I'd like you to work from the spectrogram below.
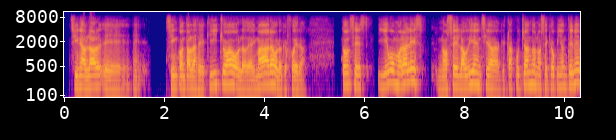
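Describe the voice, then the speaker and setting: A man from Tucumán with an Argentine accent, calling in by phone and giving a reflective, halting comment. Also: a little high. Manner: hesitant, halting with restarts, reflective. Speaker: caller. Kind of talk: casual call-in comment.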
